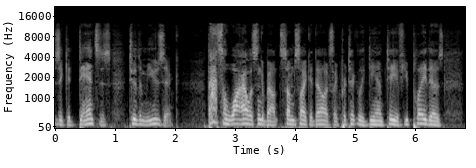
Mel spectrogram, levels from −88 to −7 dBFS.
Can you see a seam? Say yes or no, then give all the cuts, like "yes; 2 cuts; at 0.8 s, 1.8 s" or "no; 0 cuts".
yes; 1 cut; at 3.4 s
